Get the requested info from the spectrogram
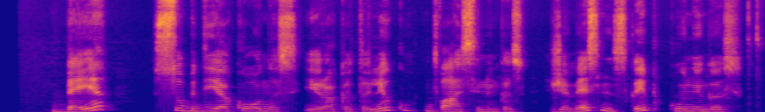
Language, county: Lithuanian, Panevėžys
